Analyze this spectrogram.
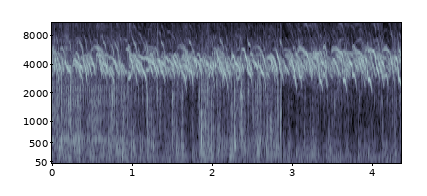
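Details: Murgi (chicken) chicks mobbing a miniature toy jeep, producing a thick stream of high, rapid chirps without pause, with pecking taps audible beneath the constant peeping.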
